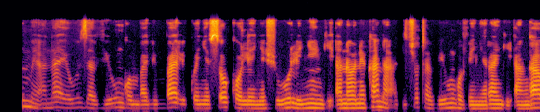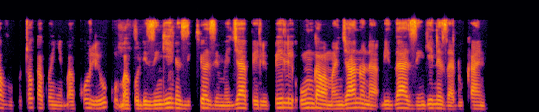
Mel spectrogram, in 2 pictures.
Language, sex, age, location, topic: Swahili, male, 25-35, Mombasa, agriculture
